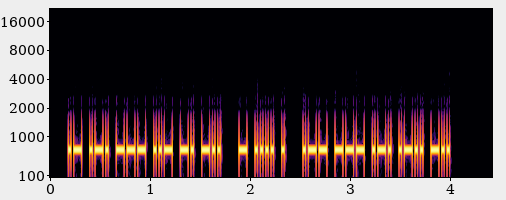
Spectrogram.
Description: Morse code, heard as a keyed tone, about 44 wpm, 700 Hz. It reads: AROUND THE WORLD
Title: Sets of 3 Words 45wpm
